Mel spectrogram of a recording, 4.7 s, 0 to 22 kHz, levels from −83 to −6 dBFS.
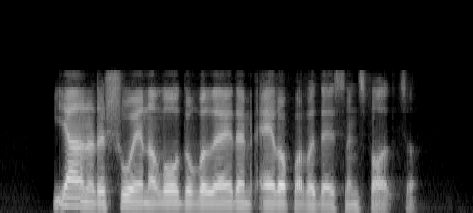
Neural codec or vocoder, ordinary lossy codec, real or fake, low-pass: codec, 16 kHz, 0.5 kbps, FunCodec, trained on Chinese and English, 25 frames a second; none; fake; 5.4 kHz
